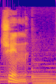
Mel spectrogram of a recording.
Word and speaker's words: Qin: The name of his dynasty, Chin, pronounced Chin, gave us the name China.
